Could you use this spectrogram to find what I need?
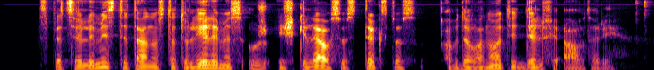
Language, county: Lithuanian, Klaipėda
